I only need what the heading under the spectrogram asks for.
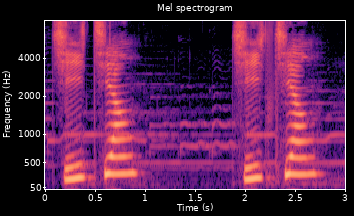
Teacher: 即将 so that's second tone and first tone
